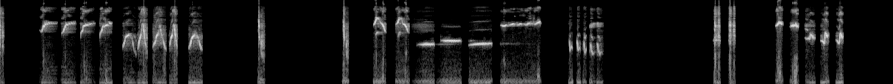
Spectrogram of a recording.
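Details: Male brown-chested jungle flycatcher from Bali singing, used to lure and train young birds: separate bursts of sharp high whistles, short descending trills and a few steady clear mid-pitched notes, broken by silent gaps.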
